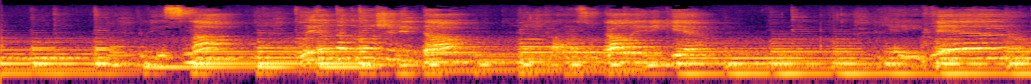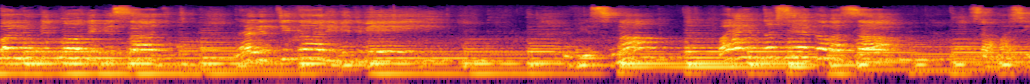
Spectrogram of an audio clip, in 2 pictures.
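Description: Two women singing a Russian bard song in harmony to a strummed acoustic guitar, with steady chords and sung phrases rising and falling every few seconds.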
